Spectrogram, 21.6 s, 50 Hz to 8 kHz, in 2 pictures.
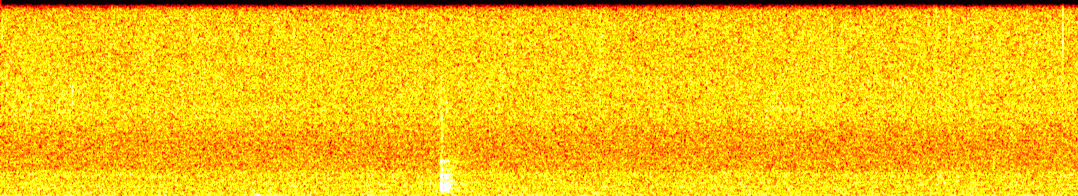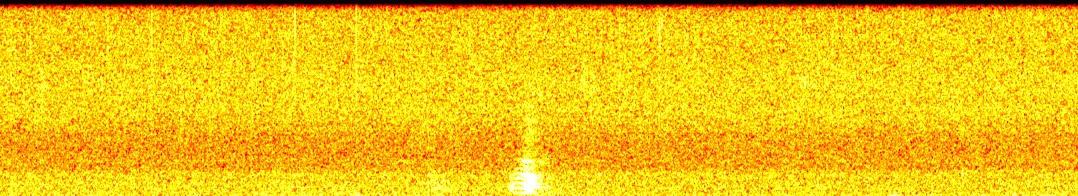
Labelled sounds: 15.9	16.2	croaking sound likely from a nearby submerged object, 0.78 to 1.0 kHz

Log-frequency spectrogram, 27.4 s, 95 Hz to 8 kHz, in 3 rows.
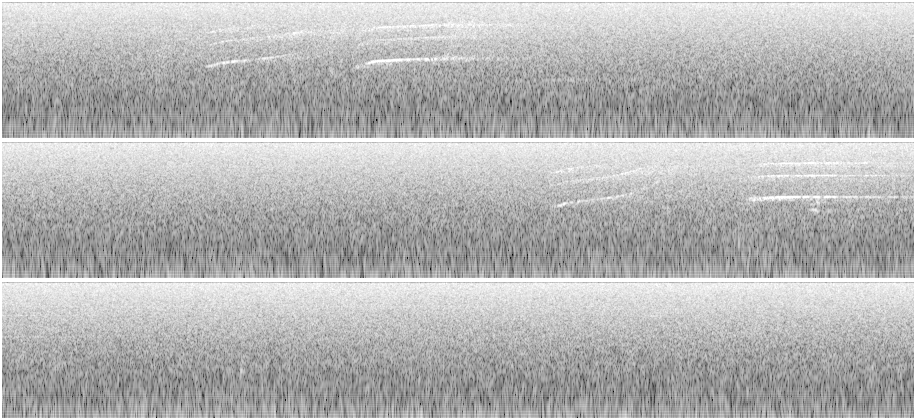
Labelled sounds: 2.0	3.1	killer whale, northern resident, A clan, AB subclan, 0.93 to 3.2 kHz
3.5	4.7	killer whale, northern resident, A clan, AB subclan, 0.90 to 3.9 kHz
14.6	15.5	killer whale, northern resident, A clan, AB subclan, 0.93 to 3.2 kHz
16.6	17.5	killer whale, northern resident, A clan, AB subclan, 1.1 to 4.1 kHz

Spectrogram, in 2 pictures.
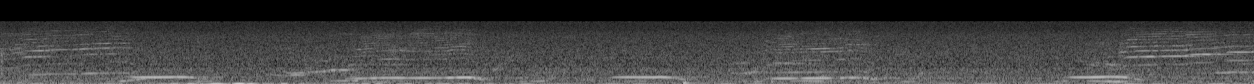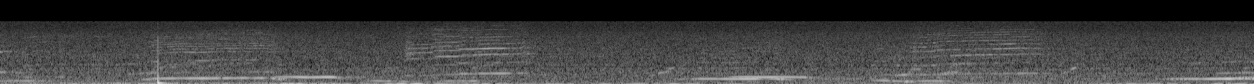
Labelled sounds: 0.1	1.4	humpback whale, 1.3 to 5.0 kHz
3.8	4.4	humpback whale, 1.8 to 5.2 kHz
7.8	8.7	humpback whale, 1.7 to 3.4 kHz
11.2	12.7	humpback whale, 0.99 to 4.6 kHz
14.1	15.3	humpback whale, 1.1 to 4.2 kHz
16.6	17.8	humpback whale, 1.3 to 6.3 kHz
21.7	23.0	humpback whale, 0.93 to 5.2 kHz

